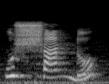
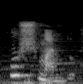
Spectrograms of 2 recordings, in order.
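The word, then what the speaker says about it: কুষ্মাণ্ড: সেগুলোকে ফলো করে না যেমন কুষ্মান্ড এখানে আমাদের হওয়া উচিত কুশান্ড কিন্তু উচ্চারণ হচ্ছে কুষ্মান্ড একইভাবে স্মিত হওয়া উচিত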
